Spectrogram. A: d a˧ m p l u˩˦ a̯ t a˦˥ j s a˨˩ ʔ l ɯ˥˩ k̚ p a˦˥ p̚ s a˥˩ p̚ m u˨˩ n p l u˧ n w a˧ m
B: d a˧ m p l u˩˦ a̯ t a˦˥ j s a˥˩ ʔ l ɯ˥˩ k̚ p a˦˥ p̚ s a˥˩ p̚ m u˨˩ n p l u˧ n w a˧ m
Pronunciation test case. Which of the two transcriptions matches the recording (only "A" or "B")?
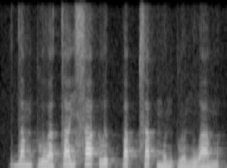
B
